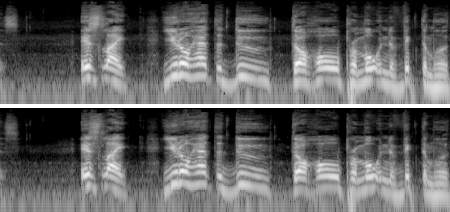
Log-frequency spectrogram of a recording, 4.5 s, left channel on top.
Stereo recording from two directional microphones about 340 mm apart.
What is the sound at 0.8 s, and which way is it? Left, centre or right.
Speech, centre.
